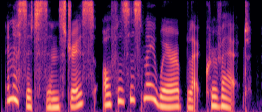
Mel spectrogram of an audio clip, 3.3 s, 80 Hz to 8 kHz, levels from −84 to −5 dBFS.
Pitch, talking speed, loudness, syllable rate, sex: 225 Hz, 185 wpm, -18 LUFS, 5.0 syllables/s, female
